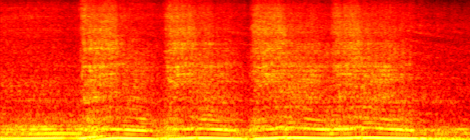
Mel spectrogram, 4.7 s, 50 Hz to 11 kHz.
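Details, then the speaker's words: VW Passat B3 with rear silencer removed, straight pipe: deep booming unmuffled blips swelling and dropping with each throttle stab; loud exhaust, straight pipe with no muffler. "зараз почуєте глушаку їздив молодий хлопчина щоб ви розуміли немає банки пряма труба"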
